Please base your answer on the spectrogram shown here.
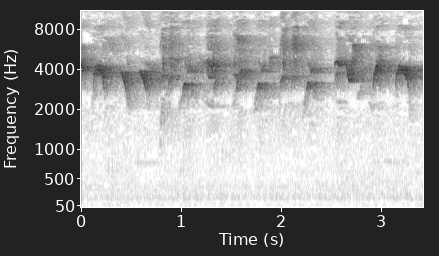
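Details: White-throated seedeater singing to train young birds: a fast, continuous run of high warbled and whistled notes, with quick up-and-down slurs repeated several times a second and steady loudness throughout.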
